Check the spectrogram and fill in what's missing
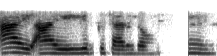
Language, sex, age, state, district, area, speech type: Tamil, female, 18-30, Tamil Nadu, Madurai, urban, conversation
